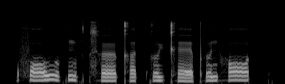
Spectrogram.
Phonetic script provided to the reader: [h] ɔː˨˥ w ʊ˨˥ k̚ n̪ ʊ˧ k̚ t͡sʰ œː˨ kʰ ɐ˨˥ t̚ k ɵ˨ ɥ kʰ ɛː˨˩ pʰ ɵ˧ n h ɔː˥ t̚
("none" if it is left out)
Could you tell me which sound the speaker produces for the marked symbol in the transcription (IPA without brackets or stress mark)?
f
